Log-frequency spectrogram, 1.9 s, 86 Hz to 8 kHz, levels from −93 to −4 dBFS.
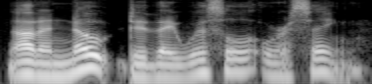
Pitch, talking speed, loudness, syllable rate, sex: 145 Hz, 260 wpm, -20 LUFS, 5.1 syllables/s, male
